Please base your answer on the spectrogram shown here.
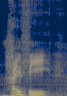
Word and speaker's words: Hyphy: the last video where I was calling it the Hyphy. That is wrong, and I've been told so multiple times. So the proper pronunciation is Hyph, as in wife, apparently. So with that out of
